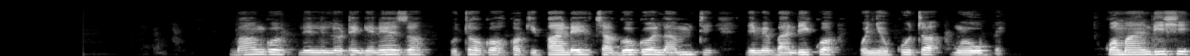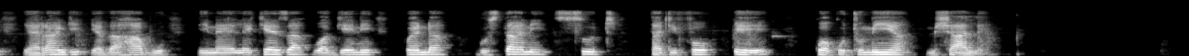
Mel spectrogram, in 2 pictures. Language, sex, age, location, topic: Swahili, male, 25-35, Mombasa, government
